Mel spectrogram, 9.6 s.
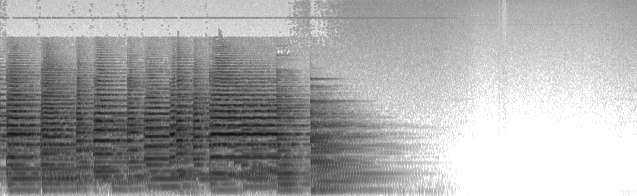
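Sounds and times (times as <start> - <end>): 
trumpet performance: 0.0 - 5.0.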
